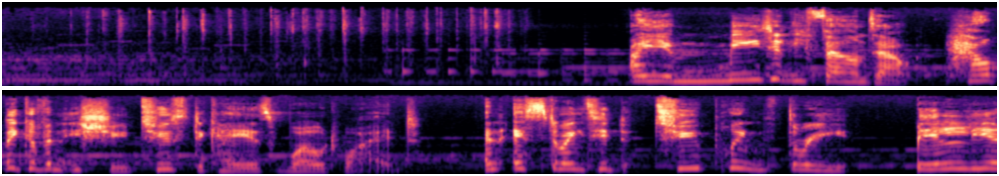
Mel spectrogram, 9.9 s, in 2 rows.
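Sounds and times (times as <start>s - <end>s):
quiet steady tonal background: 0.0s - 9.9s
typing on a computer keyboard for a Google search: 0.2s - 2.7s
speech: 3.2s - 9.9s.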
